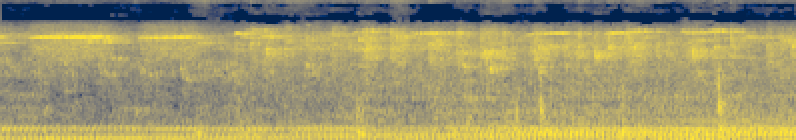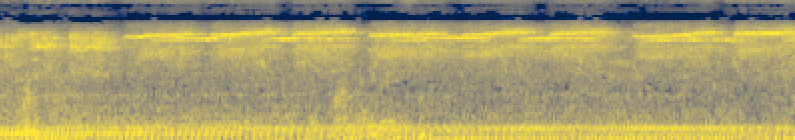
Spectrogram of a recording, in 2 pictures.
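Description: A bird repeating short, high, slightly rising chirps about twice a second, over a low steady hum.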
